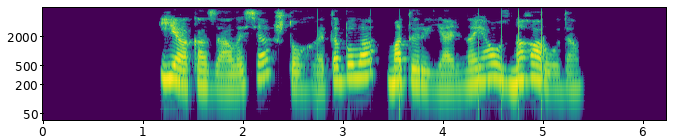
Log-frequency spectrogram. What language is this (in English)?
Belarusian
